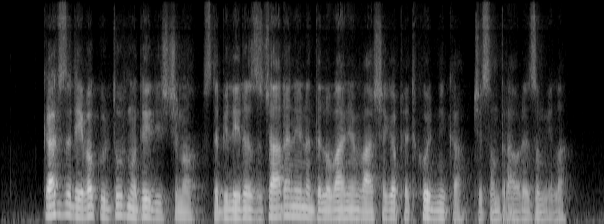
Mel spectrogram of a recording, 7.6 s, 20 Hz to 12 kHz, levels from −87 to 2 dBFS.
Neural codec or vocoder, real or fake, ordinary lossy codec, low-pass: codec, 24 kHz, 0.5 kbps, DualCodec; fake; Opus, 16 kbps; 10.8 kHz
